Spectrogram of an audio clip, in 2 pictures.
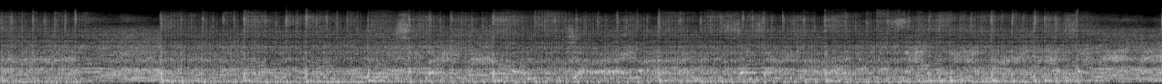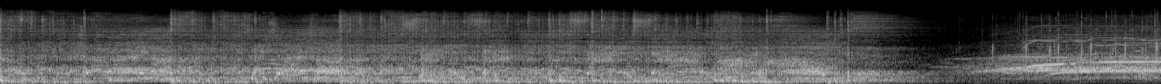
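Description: A metal band playing live at full volume: distorted electric guitars and drums in a dense, heavy wall of sound. The music fades down sharply near the end.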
